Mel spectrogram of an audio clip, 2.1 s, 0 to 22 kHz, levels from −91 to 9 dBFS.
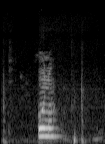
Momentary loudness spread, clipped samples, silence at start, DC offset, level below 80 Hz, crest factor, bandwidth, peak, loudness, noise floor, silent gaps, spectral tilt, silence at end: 24 LU; under 0.1%; 0.75 s; under 0.1%; -58 dBFS; 18 dB; 5.2 kHz; -4 dBFS; -18 LUFS; -63 dBFS; none; -9 dB/octave; 0.6 s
